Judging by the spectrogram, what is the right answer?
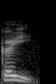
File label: "kaii", Hindi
